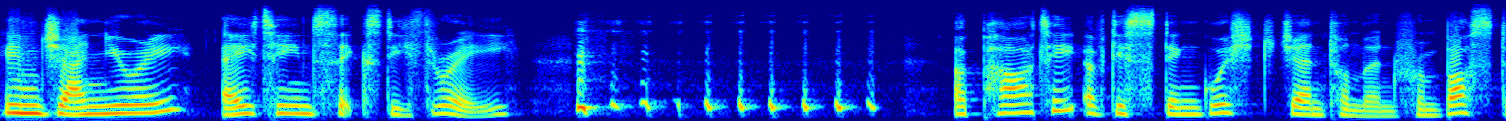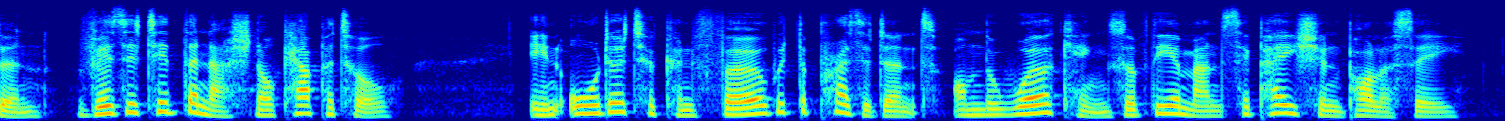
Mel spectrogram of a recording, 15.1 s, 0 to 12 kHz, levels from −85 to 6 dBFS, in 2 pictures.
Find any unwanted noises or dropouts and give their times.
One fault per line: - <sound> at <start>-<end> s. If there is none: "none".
- laugh at 2.9-4.4 s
